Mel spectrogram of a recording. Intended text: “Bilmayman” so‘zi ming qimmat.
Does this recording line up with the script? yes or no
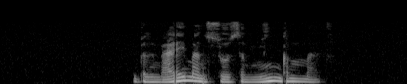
yes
